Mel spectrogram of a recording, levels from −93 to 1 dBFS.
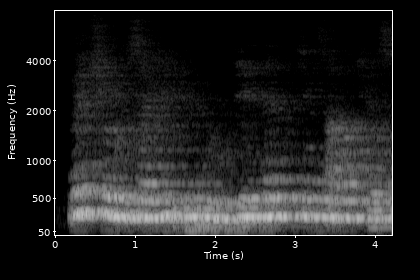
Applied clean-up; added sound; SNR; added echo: none; none; none; reverberation time 2.0 s.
